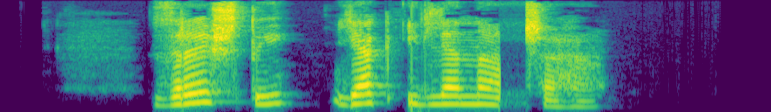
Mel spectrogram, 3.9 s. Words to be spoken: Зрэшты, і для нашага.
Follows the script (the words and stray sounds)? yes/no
no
